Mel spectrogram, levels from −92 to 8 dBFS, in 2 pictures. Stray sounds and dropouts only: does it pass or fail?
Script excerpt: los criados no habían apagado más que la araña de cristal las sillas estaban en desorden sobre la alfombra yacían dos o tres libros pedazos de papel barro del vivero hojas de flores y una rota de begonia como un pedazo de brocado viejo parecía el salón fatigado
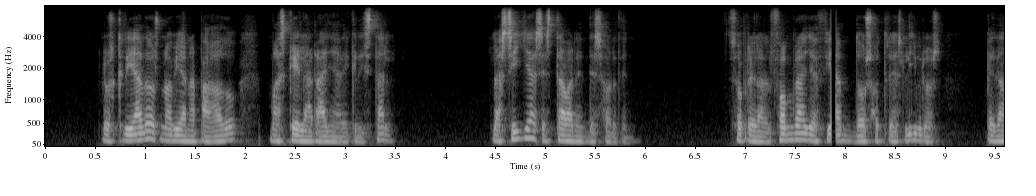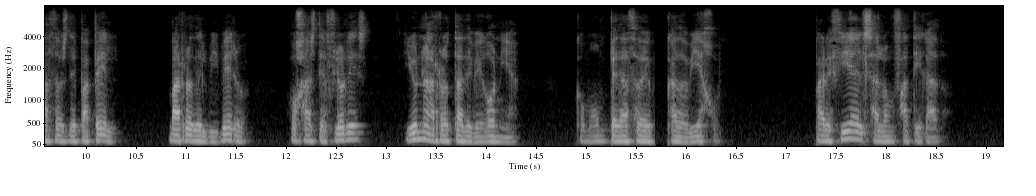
fail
